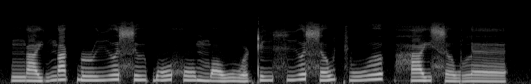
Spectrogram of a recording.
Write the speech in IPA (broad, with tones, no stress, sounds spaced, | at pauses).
ŋ a˨˩ j ŋ a˦˥ k̚ ɹ i˧˥ ə̯ s ɨ˧ ɓ o˧˥ x o˧ m ɔ˨˩ w u˨˩˨ ə̯ ʈ i˧ x i˧˥ ə̯ s ə˧˥ w c u˧˥ ə̯ | h a˧ j s ə˨˩ w l ɛ˨˩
